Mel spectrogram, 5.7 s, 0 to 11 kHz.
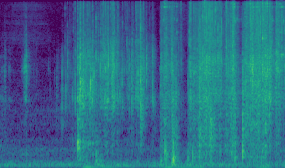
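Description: Metal clamps from a Thrustmaster T598 racing wheel box being handled and knocked together, a string of close clanks and rattles over rustling packaging, loud and without speech.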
